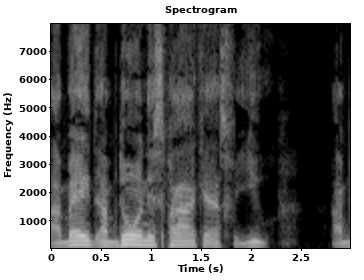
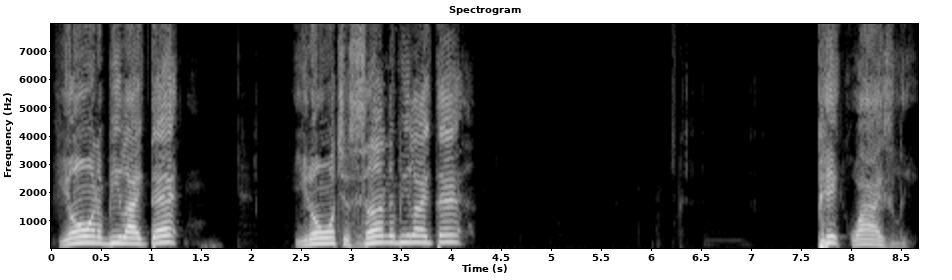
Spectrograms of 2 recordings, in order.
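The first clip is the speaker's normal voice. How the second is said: raised voice, much higher and louder; loud warning; 6 semitones higher, 11 dB louder than usual. Real, not acted. Podcast host warning male listeners, loud and urgent. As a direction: drive the warning home, hard.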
